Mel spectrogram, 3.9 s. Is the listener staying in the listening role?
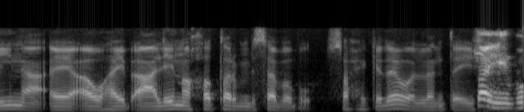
No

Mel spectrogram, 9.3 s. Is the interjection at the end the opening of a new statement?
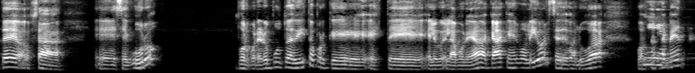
Yes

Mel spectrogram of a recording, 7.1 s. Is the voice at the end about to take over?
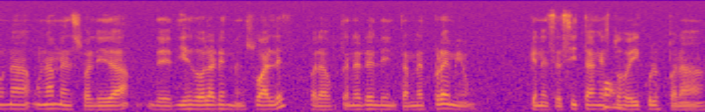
No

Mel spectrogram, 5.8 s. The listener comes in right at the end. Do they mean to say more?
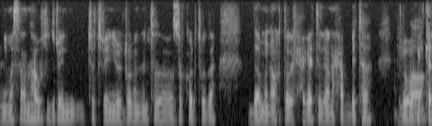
No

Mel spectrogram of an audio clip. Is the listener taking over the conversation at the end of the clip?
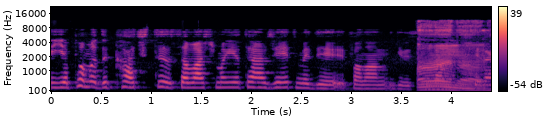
Yes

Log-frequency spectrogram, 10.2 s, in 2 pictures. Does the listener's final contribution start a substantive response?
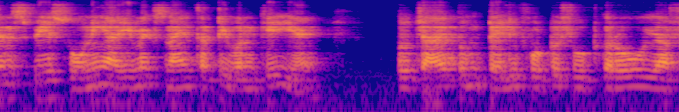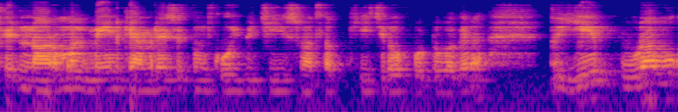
No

